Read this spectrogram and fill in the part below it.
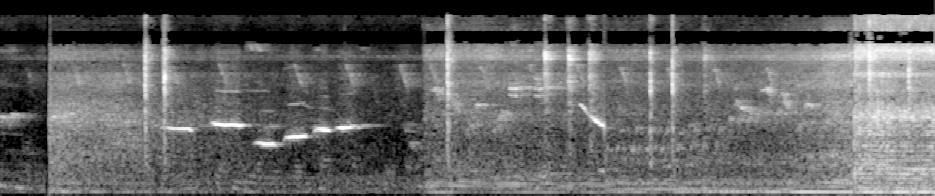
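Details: White-rumped shama, an original Sumatran bird kept in Bengkulu city, gives a run of about six clear whistled notes, sliding up and down, followed by clicks and knocks.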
